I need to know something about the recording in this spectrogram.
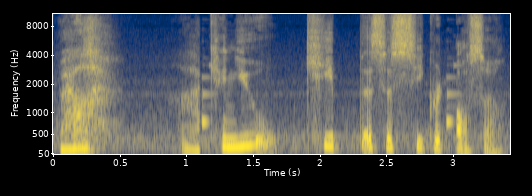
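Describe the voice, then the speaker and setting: A man's voice: a little high, sing-song, measured pace, background noise. An actor playing a meek, remorseful young male follower in a game, speaking in a hesitant, apologetic way. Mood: wistful resolve. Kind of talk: scripted game voice acting.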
